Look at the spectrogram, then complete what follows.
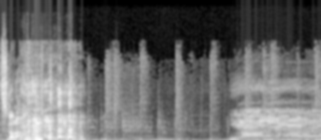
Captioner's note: laugh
